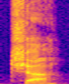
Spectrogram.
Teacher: it does start with a stop and then changes into a fricative in the course of this segment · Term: affricates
